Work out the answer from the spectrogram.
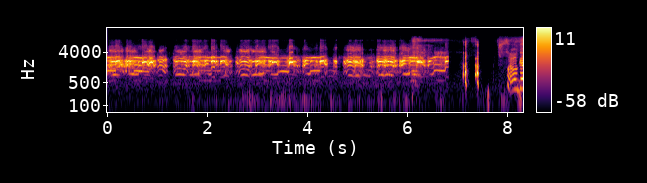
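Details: A distant winter flock of Long-tailed Ducks, as heard from the Lake Ontario shoreline, keeps up an overlapping, nasal, yodelling chorus of rising and falling calls, with a few sharper notes near the end.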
